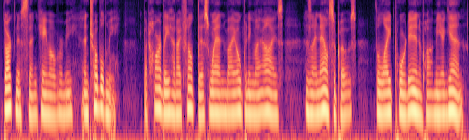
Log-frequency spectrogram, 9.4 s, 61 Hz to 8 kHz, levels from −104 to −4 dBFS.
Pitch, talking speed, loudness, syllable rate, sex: 160 Hz, 190 wpm, -17 LUFS, 5.2 syllables/s, female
